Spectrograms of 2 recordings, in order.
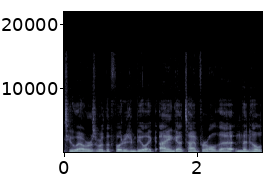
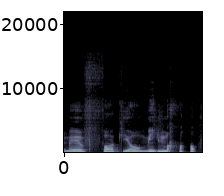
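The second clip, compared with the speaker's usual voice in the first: high-pitched, drawn-out, jeering trash-talk tone; 6 semitones higher than usual. Acting out a random guy in voice chat insulting someone's meemaw: imitating a random voice chat guy. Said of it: "some random guy in voice chat".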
